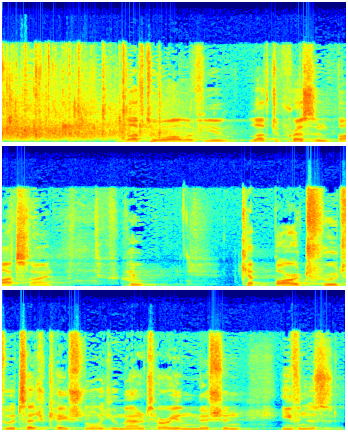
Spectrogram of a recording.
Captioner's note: applause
